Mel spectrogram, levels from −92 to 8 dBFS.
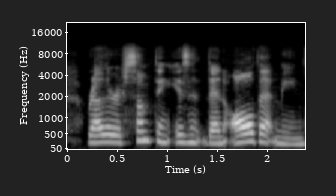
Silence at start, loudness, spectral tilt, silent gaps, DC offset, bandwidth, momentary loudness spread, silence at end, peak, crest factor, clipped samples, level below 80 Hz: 0.2 s; -19 LUFS; -3.5 dB/octave; none; under 0.1%; 10.5 kHz; 13 LU; 0 s; -2 dBFS; 16 dB; under 0.1%; -82 dBFS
